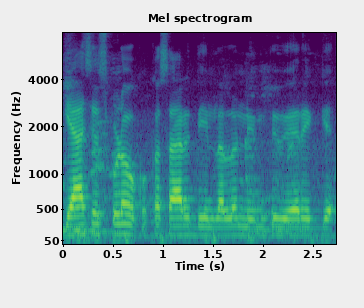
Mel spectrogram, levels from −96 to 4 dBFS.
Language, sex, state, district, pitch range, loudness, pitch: Telugu, male, Andhra Pradesh, Sri Satya Sai, 125-135 Hz, -19 LUFS, 130 Hz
